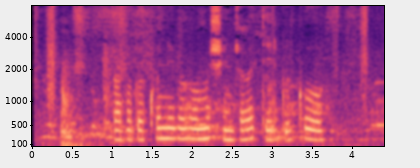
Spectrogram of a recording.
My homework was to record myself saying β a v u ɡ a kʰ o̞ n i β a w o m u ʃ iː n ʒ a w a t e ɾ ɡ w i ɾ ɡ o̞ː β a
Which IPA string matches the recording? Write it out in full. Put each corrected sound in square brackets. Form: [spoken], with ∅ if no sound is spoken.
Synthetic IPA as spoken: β a v u ɡ a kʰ o̞ n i β a [β] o m u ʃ iː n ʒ a [β] a t e ɾ ɡ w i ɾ ɡ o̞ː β a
